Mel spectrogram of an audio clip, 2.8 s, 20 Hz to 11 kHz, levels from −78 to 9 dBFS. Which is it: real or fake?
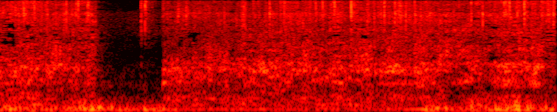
fake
